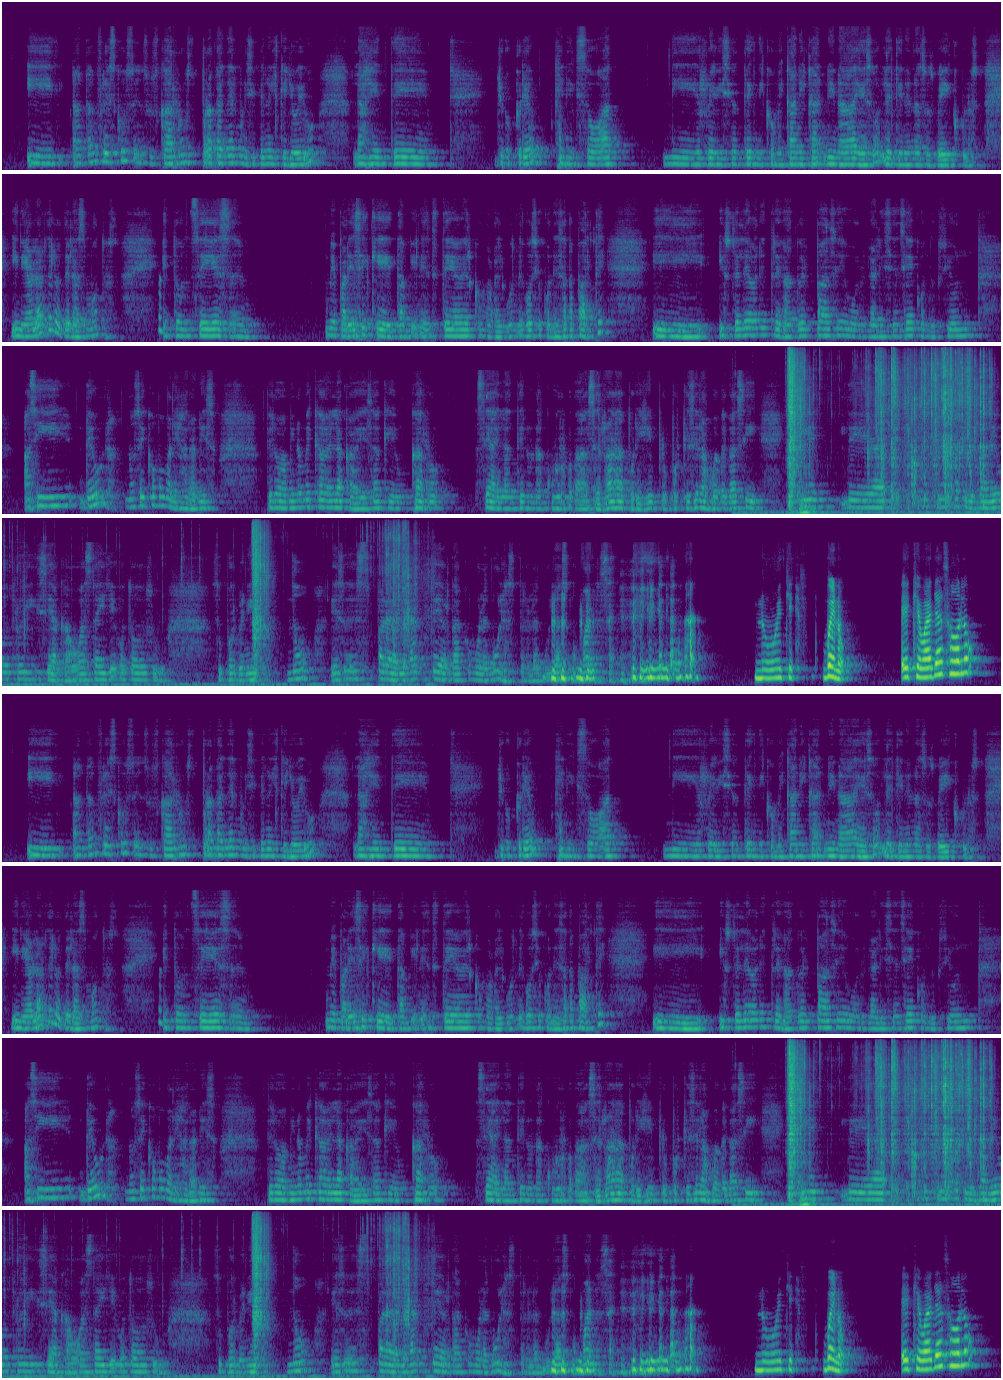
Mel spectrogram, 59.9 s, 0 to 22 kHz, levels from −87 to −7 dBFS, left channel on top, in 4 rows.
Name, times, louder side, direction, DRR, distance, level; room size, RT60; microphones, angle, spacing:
voice 1, 0.4-8.0 8.3-9.1 9.9-18.8 19.8-36.5 37.1-55.1, equal, 80° left, 1 dB, 3.2 m, -42 dB
Crumpling crinkling, 40.9-51.4, right 1 dB, 5° left, 1.3 m, -34 dB
voice 2, 53.2-53.9 54.4-55.3 56.2-56.8 57.3-57.6 58.4-59.5, left 3 dB, 45° left, 15 dB, 0.5 m, -26 dB
19.5 x 9.1 x 4.6 m, 0.71 s
head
